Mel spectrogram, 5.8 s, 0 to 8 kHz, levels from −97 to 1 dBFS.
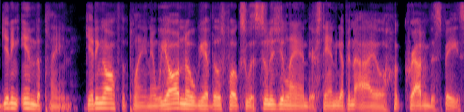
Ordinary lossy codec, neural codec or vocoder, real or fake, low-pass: AAC, 32 kbps; codec, 24 kHz, 3.1 kbps, DualCodec; fake; 7.2 kHz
